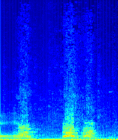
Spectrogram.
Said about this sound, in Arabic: حطوا جنبك كلاب بضلوا يعووا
